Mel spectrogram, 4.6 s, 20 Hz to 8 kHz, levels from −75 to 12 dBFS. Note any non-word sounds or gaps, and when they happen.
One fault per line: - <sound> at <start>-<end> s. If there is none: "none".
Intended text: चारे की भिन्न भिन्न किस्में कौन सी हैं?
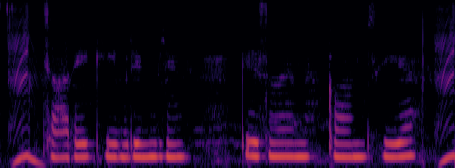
none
